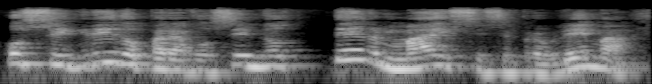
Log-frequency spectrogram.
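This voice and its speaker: A man's voice: high-pitched, big pitch swings, normal speed, roomy sound. A man from Uruguay with a Uruguayan Spanish accent, co-hosting a language lesson and saying example words in a friendly way.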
